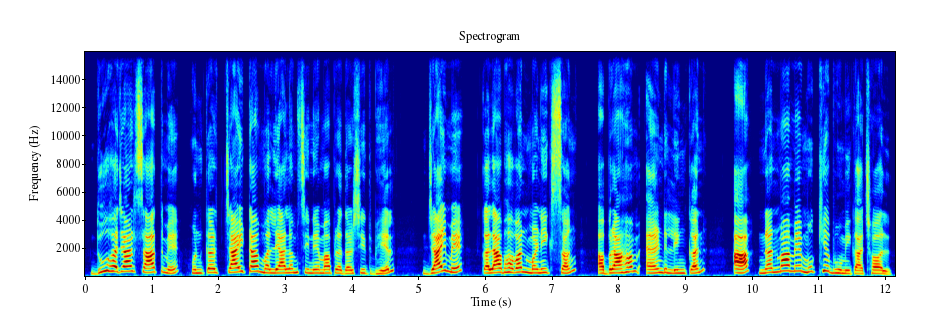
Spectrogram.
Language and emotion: Maithili, neutral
